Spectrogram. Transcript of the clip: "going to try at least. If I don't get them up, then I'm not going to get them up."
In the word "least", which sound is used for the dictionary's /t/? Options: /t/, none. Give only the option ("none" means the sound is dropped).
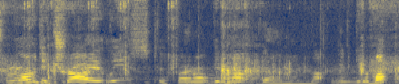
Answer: /t/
